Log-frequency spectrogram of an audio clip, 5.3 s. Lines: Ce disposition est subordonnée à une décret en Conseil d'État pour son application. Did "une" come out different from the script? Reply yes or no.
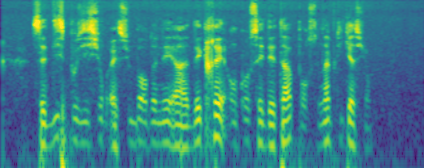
yes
